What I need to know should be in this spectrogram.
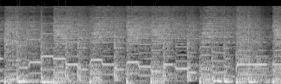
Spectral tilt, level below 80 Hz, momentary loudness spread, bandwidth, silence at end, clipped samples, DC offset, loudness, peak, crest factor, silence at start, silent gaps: -4 dB/octave; -24 dBFS; 2 LU; 17 kHz; 0 s; 0.2%; under 0.1%; -9 LUFS; 0 dBFS; 10 dB; 0 s; none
